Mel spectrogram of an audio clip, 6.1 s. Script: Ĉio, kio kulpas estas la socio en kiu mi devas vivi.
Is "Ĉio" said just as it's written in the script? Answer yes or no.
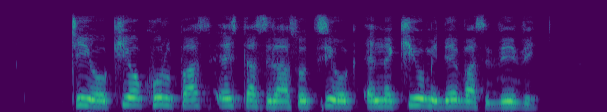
no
